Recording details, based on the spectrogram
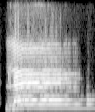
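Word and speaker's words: لام: আলিফ লাম র আচ্ছা আপু, লাম এরকম হবে না, উচ্চারণটা এমন হবে লাম, লা বলে লাম চার আলিফ টান হবে।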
